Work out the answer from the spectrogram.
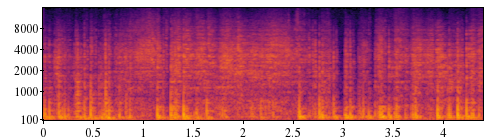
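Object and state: Wooden tabletop.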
